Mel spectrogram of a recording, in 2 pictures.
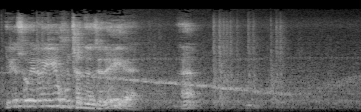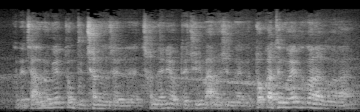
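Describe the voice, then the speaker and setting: A man's voice: mid-range voice, vocal fry, background noise. A male pastor preaching a sermon with a Chungcheong accent, emphatic and full of rhetorical questions. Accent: Chungcheong Korean. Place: church sanctuary. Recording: echoey church from a distance.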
